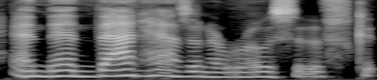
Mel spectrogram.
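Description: A woman's voice: mid-range voice, fairly even intonation, normal speed, vocal fry, no room sound, clean studio sound. A middle-aged woman answering as an interview guest, conversational and thoughtful, feeling her way through explanations with self-corrections. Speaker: interview guest, psychiatrist and author.

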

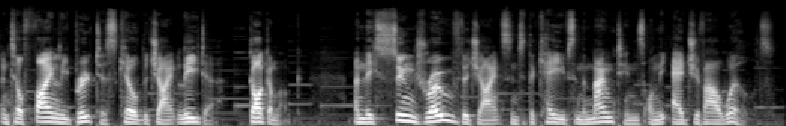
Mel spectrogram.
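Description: An actor plays a storyteller in an audio play, recounting old legends. The voice is middling in pitch, measured and earnest, with faint plucked guitar behind it. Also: a bit bright. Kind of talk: dramatic storytelling.

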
